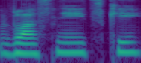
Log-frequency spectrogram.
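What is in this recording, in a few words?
"vlastnícky", Slovak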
